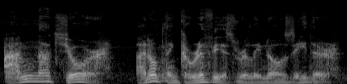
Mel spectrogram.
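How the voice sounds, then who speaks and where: Brief: world-weary fantasy storyteller, extremely deep voice, lively swings in pitch, wry and frank. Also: male voice, moderate pace, slight background noise, exaggerated voice. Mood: troubled, frank. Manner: casual, wry, emphatic storytelling. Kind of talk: video game voice acting.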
